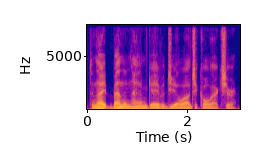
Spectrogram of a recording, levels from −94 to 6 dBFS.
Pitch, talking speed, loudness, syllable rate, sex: 95 Hz, 135 wpm, -18 LUFS, 4.7 syllables/s, male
